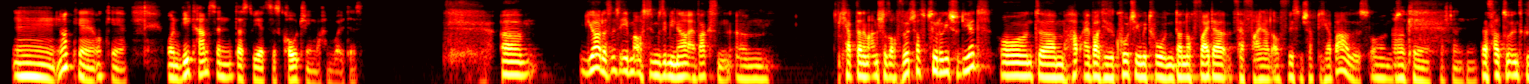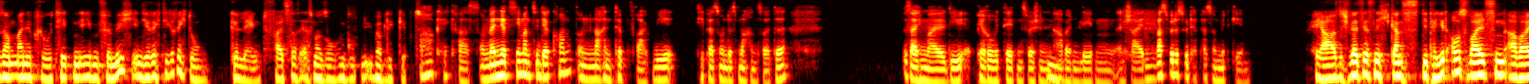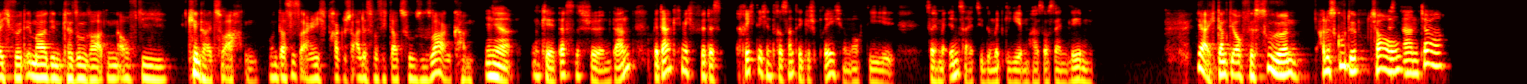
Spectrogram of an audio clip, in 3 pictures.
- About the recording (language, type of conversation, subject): German, podcast, Welche Erfahrung hat deine Prioritäten zwischen Arbeit und Leben verändert?
- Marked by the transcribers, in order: "Prioritäten" said as "Peroitäten"; in English: "Insights"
